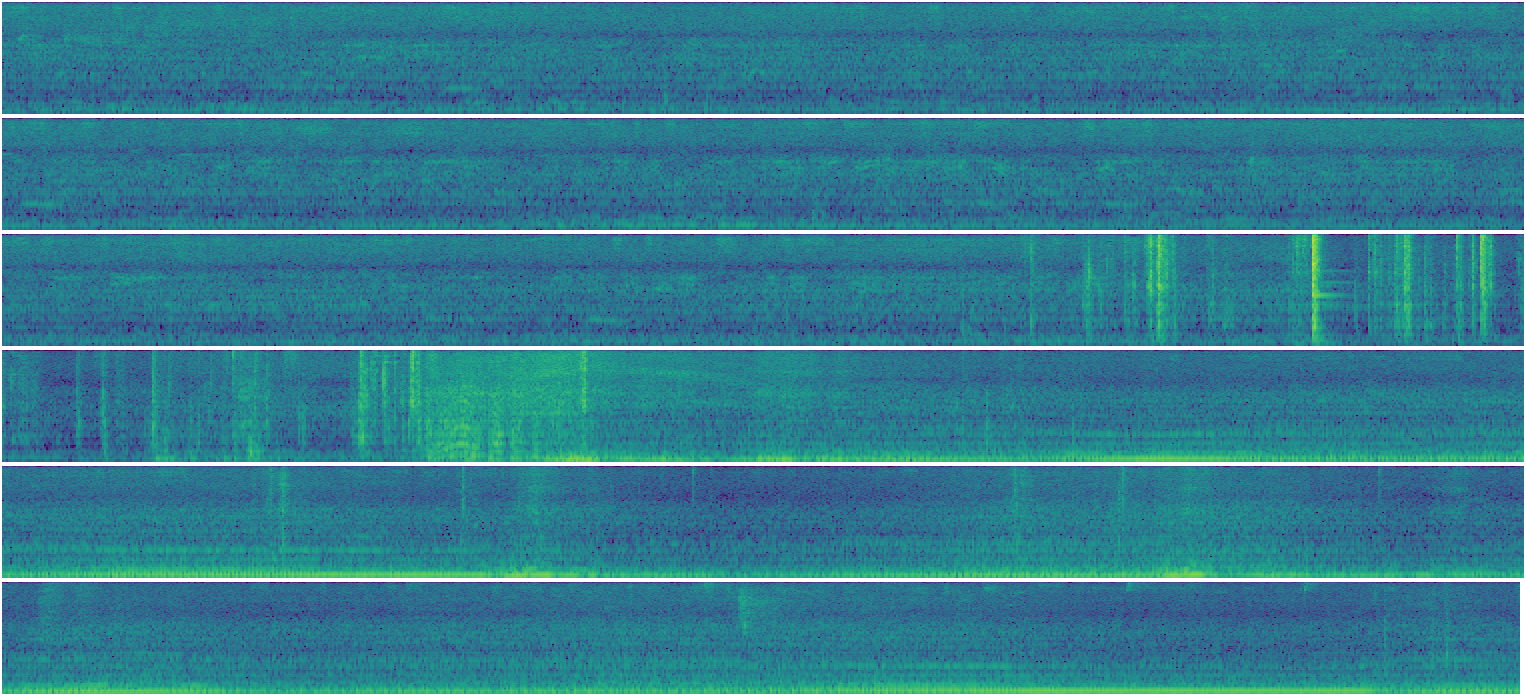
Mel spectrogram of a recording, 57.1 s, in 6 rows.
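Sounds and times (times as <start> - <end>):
car engine idling: 0.0 - 57.0
key clicking in ignition: 25.5 - 32.3.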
